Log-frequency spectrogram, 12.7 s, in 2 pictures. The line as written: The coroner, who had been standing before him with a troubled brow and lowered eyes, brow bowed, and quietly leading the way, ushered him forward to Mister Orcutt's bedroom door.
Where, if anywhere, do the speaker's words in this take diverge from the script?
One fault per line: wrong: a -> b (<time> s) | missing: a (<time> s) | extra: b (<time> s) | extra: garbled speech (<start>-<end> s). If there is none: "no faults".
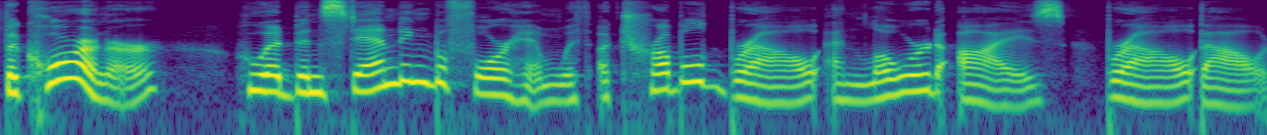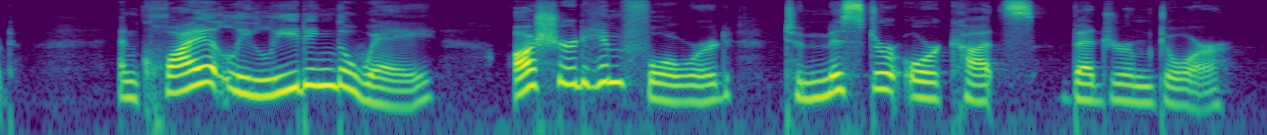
no faults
